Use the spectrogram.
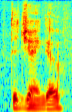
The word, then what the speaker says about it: Django: I know the D is silent. Django.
